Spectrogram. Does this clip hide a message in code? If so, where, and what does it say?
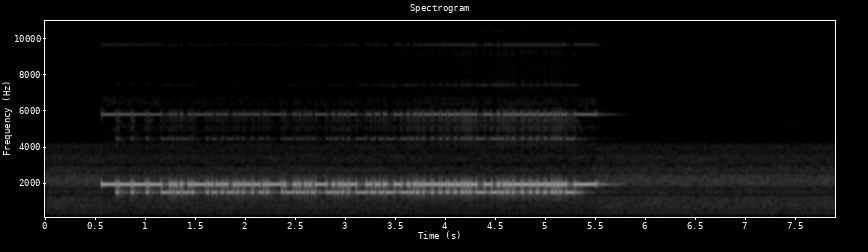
Yes: RTTY (50 baud, 450 Hz shift) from 0.6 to 5.5 s, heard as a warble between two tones, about 1700 Hz centre, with room echo. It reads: WA7EDV 589 1169 1169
